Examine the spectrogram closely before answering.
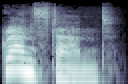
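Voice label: "grandstand", English, British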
